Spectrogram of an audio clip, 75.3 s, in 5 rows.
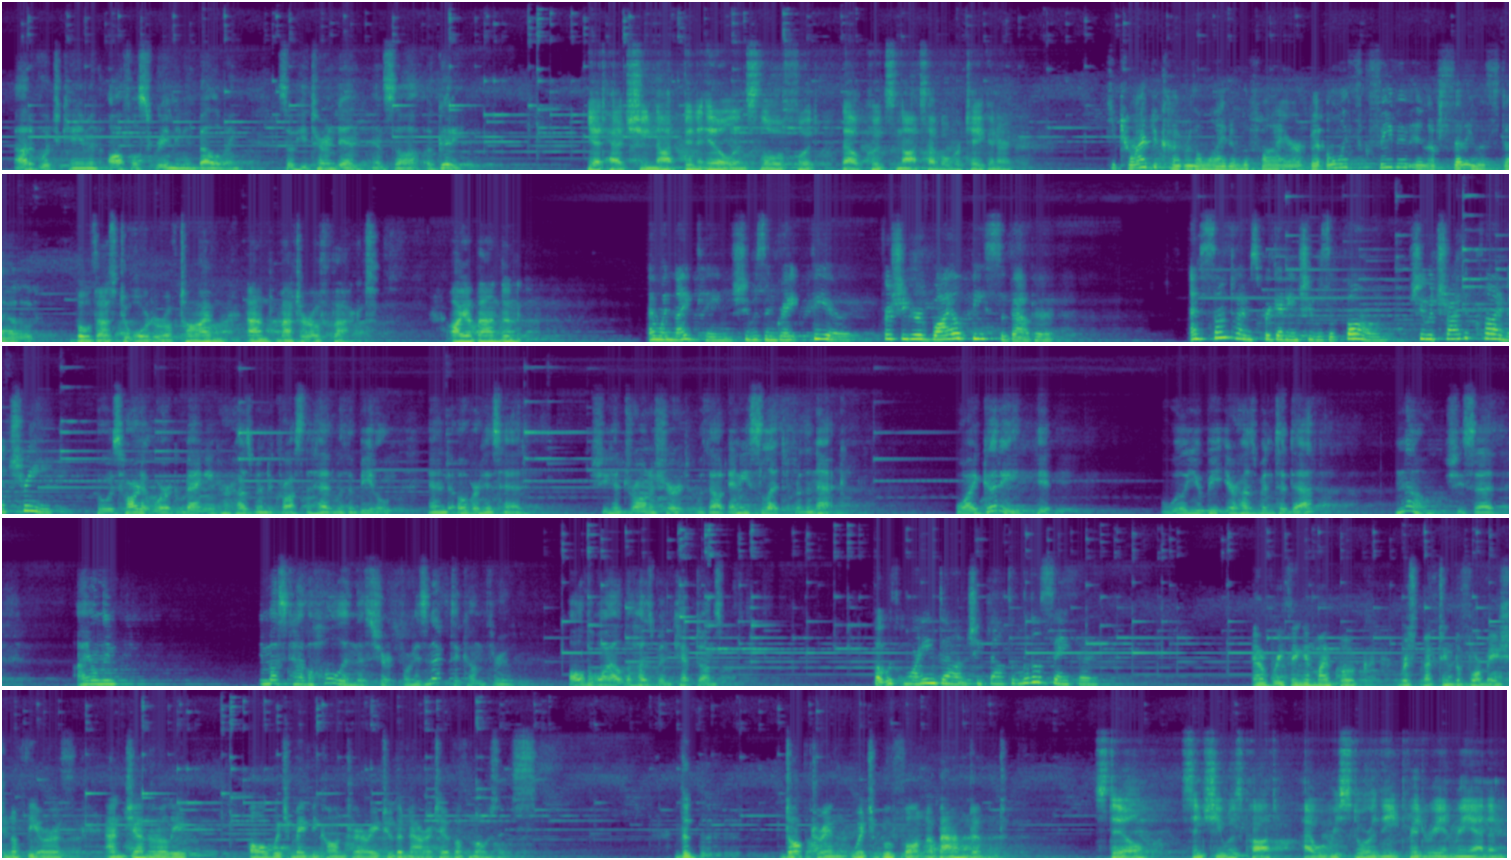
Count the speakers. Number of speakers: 5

